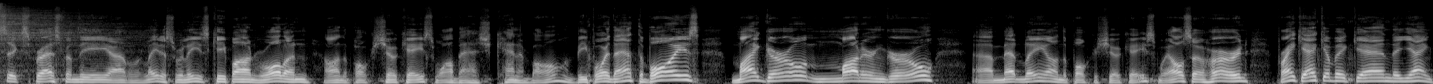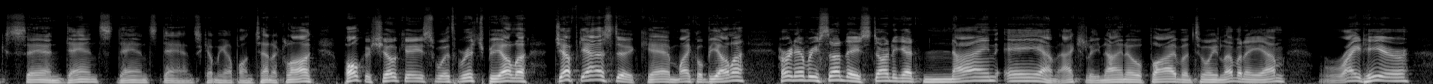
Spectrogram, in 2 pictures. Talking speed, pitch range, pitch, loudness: 145 wpm, 105-150 Hz, 125 Hz, -19 LUFS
